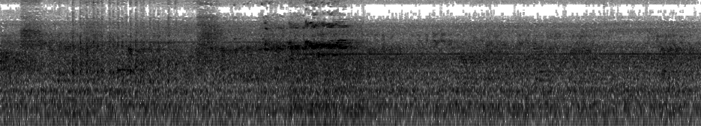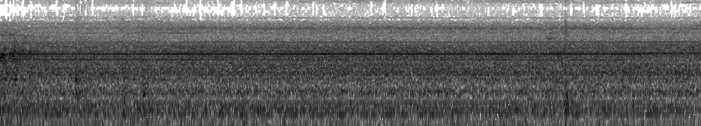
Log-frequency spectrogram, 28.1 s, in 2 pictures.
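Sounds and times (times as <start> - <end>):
electric trains humming: 0.0 - 28.0
thin steady whine: 7.1 - 28.0.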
